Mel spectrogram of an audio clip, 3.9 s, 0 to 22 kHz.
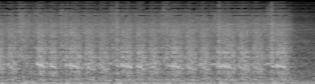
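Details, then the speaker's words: Ford Zetec turbo engine in an MK1 Fiesta on a start attempt: rough, lumpy running with uneven beats and a ragged exhaust, needs 50% throttle to keep running; misfiring on two cylinders from an unplugged injector connector, with oil spewing out the front. "I mean, it's running like an absolute dog, and if I don't give it at least 50% throttle, then nothing happens."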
